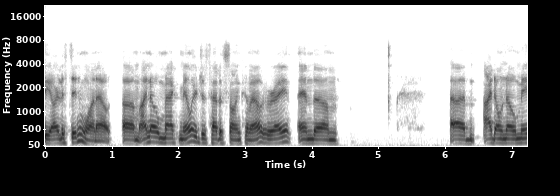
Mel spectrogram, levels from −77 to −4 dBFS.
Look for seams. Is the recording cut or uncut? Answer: uncut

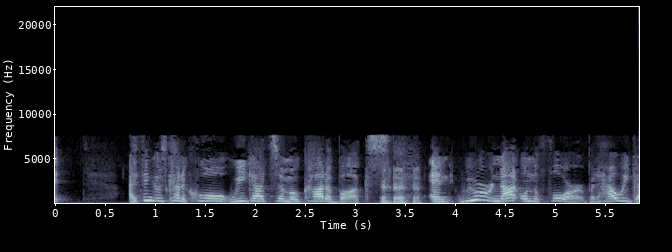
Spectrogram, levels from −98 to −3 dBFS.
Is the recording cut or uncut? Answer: uncut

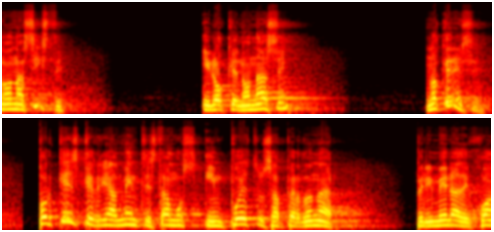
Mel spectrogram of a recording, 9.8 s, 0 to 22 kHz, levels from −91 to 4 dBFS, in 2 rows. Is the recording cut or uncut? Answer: cut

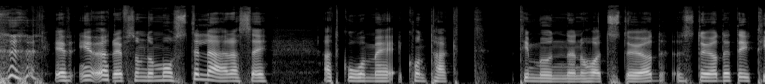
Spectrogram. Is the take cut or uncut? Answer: cut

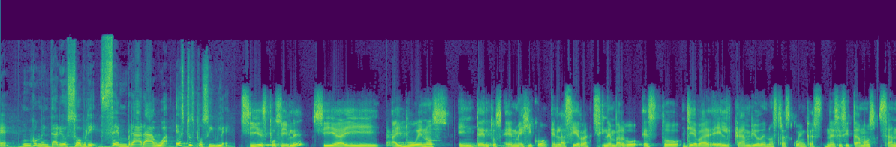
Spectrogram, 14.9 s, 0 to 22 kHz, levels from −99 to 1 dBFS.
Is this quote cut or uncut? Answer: uncut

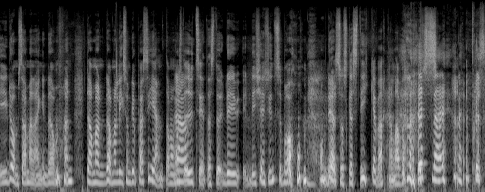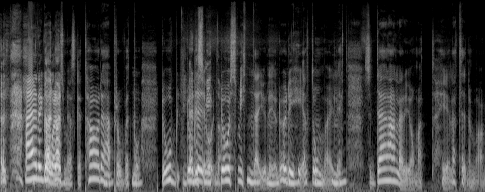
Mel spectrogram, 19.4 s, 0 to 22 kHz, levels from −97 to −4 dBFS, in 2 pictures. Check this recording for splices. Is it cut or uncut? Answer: cut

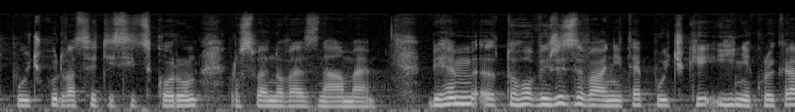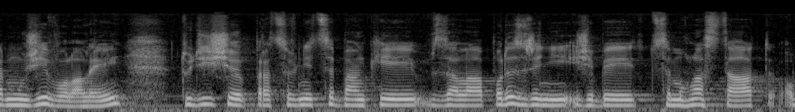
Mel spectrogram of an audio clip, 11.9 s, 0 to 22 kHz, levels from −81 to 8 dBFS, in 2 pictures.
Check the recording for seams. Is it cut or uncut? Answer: uncut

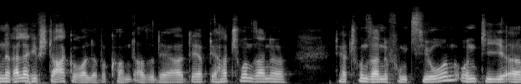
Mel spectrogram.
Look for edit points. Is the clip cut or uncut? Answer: uncut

